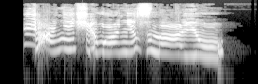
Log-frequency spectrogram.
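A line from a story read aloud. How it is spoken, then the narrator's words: Shouting. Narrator (Russian): кричал он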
